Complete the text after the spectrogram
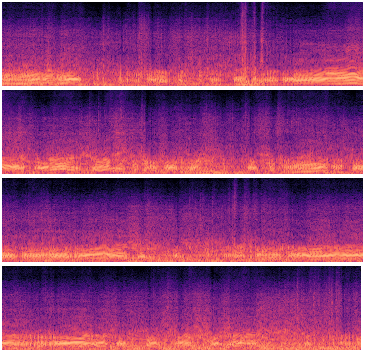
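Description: Tyres crunch and rattle over rocky dirt.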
